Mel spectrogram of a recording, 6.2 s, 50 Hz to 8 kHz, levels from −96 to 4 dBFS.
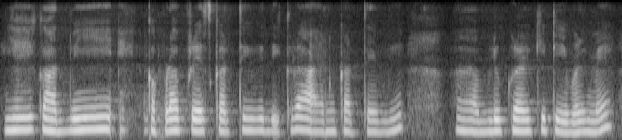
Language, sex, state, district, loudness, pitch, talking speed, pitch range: Hindi, female, Jharkhand, Jamtara, -18 LUFS, 195 Hz, 185 wpm, 185-205 Hz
